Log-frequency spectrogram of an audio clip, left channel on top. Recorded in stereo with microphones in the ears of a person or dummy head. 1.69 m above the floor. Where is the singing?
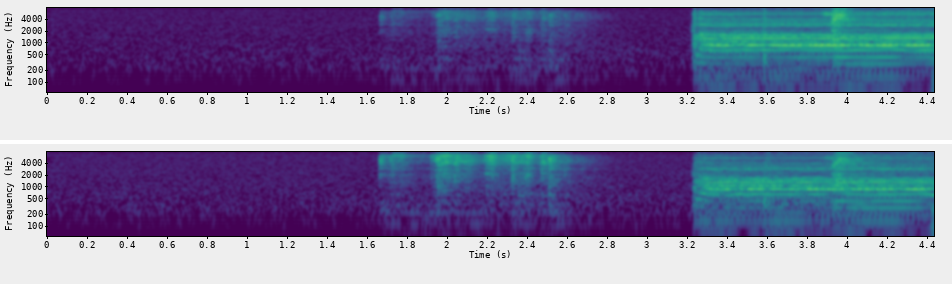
60° left (ahead or behind), 1.2 m.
